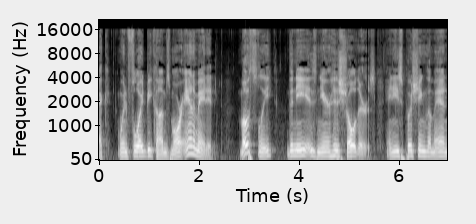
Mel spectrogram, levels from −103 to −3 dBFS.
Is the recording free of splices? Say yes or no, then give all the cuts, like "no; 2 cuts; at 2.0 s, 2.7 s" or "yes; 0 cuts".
yes; 0 cuts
